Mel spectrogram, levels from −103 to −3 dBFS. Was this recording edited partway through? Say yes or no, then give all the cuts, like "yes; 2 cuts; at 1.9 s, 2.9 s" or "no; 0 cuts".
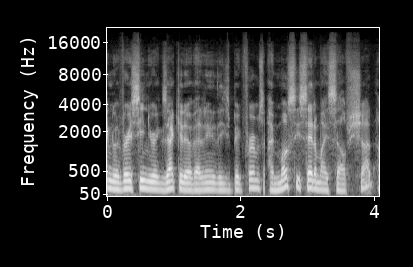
yes; 1 cut; at 2.3 s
